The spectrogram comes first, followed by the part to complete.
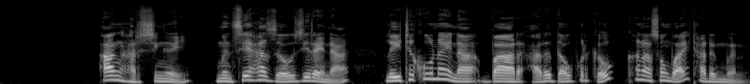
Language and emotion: Bodo, happy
